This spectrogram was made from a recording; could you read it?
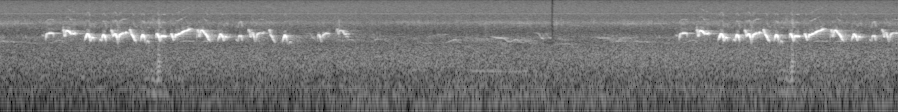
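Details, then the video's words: Fawn-breasted tanager in the wild, singing two bursts of quick, high, warbled notes, each lasting about two and a half seconds and separated by a pause of several seconds, over a steady background hiss of insects and environmental noise. "SANHAÇO FRADE NA NATUREZA"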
